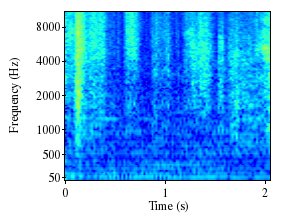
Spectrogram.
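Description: Pages of an old comic book being flipped by hand: soft paper rustling, with a louder riffle of turning pages right at the start.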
